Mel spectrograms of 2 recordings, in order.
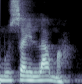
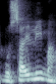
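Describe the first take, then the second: First: The third syllable has an a vowel. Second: The third syllable has an i vowel. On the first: The speaker calls it wrong. "bukan Musailamah" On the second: The speaker calls it right. "Musailimah yang benar ya"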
